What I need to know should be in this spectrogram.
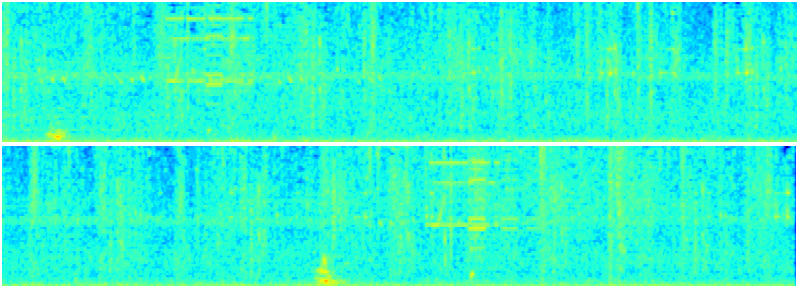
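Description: A soldier's footsteps rustle through tall grass.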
